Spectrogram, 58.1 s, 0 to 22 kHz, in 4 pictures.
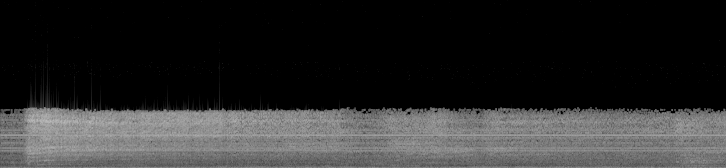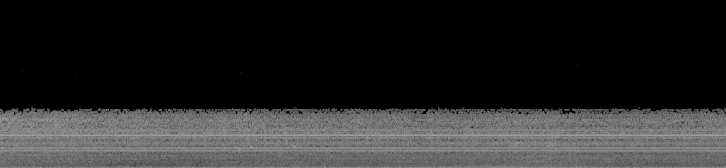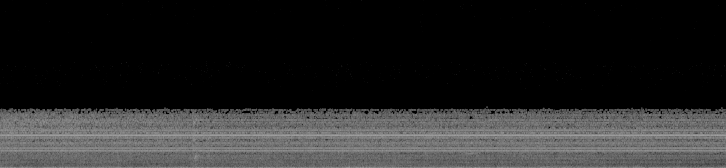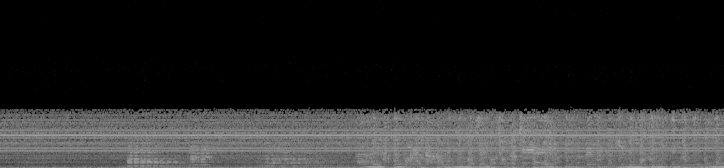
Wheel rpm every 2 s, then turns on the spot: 0, 0, 0, 0, 0, 0, 0, 0, 0, 0, 0, 0, 0, 0, 0, 0, 0, 0, 0, 0, 0, 0, 0, 0, 0, 0, 0, 0, 0.
none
